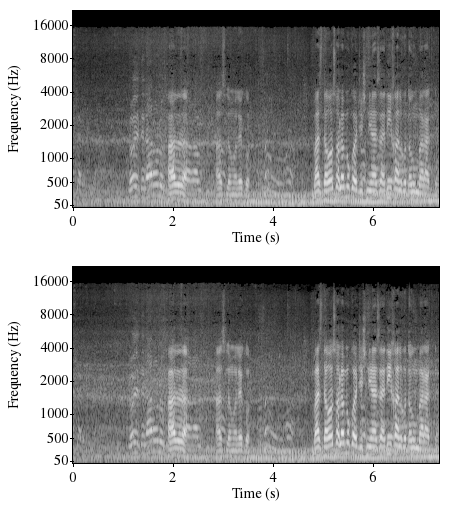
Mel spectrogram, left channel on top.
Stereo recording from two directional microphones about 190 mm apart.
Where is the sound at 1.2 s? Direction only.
15° left (ahead or behind).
